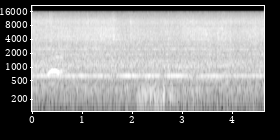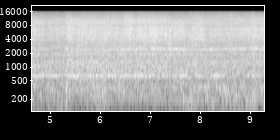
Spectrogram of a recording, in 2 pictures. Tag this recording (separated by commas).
Fire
